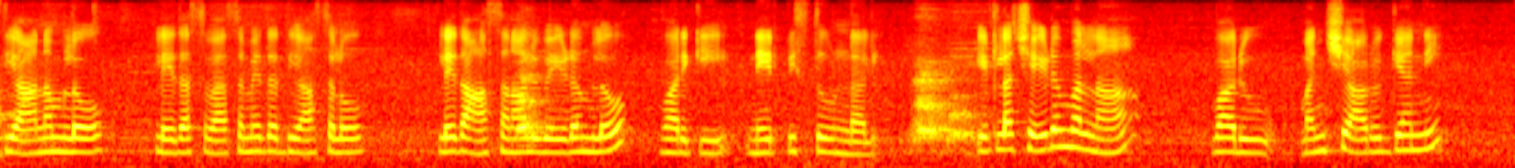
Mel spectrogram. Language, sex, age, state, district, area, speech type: Telugu, female, 45-60, Andhra Pradesh, Eluru, urban, spontaneous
